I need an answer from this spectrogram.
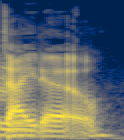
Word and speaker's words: Dido: going to go down with this ship, like Dido.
